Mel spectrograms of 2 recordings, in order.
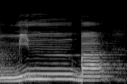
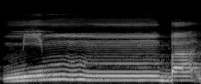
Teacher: Yang diganti adalah bunyi nun yang baris mati menjadi suara mim. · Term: bacaan iqlab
